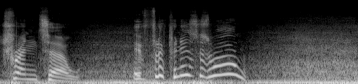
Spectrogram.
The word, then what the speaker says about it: Trento: It's Toronto. Set navigation to Trento. See if it works. Oh, it is pronounced Trento.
